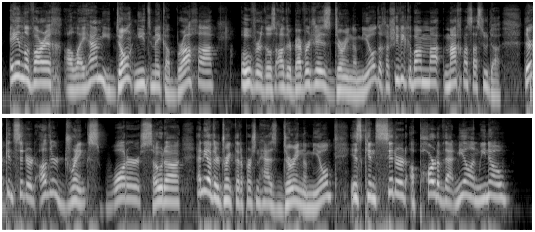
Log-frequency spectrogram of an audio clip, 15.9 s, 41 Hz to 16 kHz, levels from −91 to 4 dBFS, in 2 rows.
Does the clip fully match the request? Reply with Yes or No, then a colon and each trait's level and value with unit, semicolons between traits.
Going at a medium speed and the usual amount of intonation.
Yes: average, 165 wpm; average, 5.0 semitones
